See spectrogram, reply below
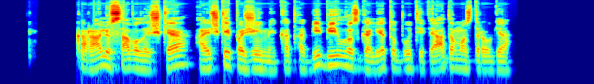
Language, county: Lithuanian, Vilnius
